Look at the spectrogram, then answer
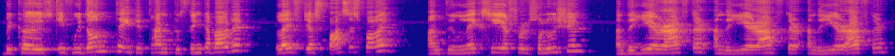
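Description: A woman's voice: on the high side, normal speed, a bit bright. A woman speaking reflectively in a group conversation. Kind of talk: motivational group chat.

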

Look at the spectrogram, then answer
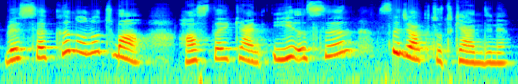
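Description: A woman voicing a kind male doctor knight in a children's storybook, calm and reassuring. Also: sits high, slow pace, heavily acted.

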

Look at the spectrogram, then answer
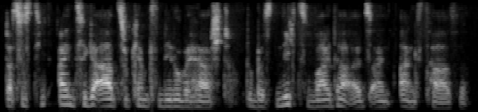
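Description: Male narrator doing an angry, threatening pirate captain; loud and husky, lo-fi sound. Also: mid-range voice, measured pace, no room sound. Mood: raging. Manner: roaring, threatening. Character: snarling, hot-tempered pirate captain, adult man. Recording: dull lo-fi recording.

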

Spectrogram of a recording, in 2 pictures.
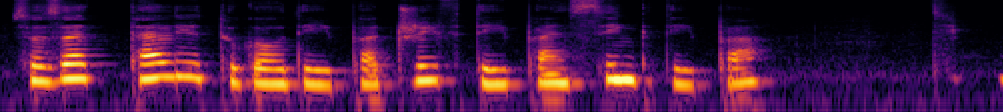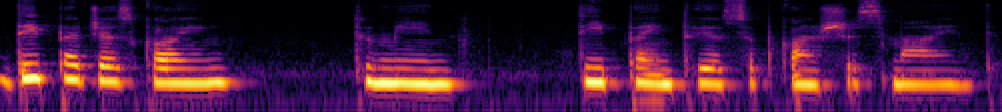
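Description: A woman hypnotist guiding a hypnosis induction in a slow, soothing, repetitive voice, breathy and often trailing into a whisper. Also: mid-range voice, steady tone, warm tone. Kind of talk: guided weight-loss hypnosis induction.

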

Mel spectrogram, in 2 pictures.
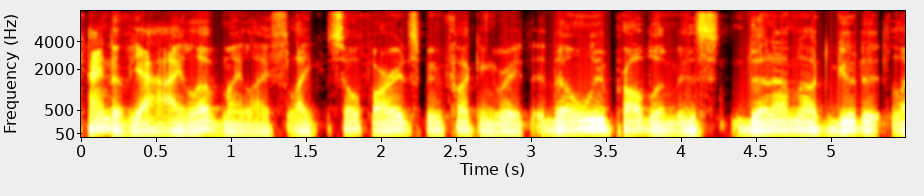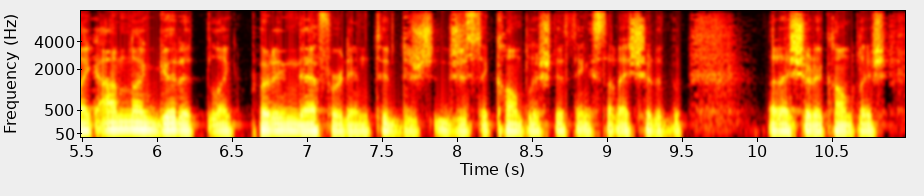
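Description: A man in his late twenties with a fairly low voice talks through a casual solo podcast. He rambles, restarts his sentences and laughs at himself along the way. The sound is close and dry, with no room around it. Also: warm tone, no echo. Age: 20s. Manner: rambling, self-correcting, laughs often. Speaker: podcast host.

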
